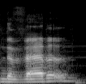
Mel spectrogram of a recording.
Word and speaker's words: Nevada: it uh it's pronounced nevada no not nevada nevada nevada no influence on not so much emphasis on the a there yeah if i'm technically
